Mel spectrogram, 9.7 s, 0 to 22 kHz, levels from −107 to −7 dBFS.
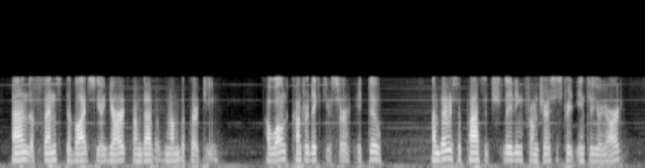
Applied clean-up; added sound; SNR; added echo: neural separator model SepFormer DNS4.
